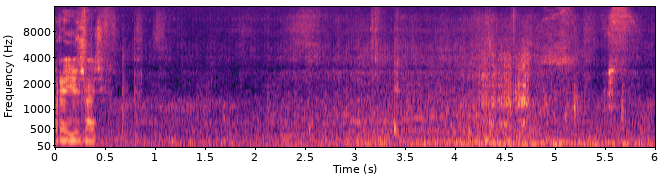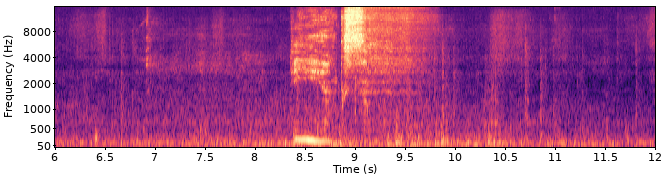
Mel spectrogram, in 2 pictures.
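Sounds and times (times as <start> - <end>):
car engine rumbling: 0.0 - 12.0
light knocks and rattles: 4.8 - 8.3, 9.2 - 12.0.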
